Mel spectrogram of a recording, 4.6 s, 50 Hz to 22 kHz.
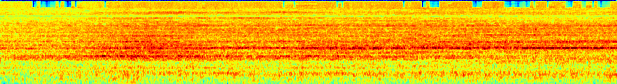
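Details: Mazda CX-5 driving at 80 km/h: steady high whine over road roar, rising with throttle from 40–60 km/h up; rear differential leaking oil, whine from differential, coupling also suspected.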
